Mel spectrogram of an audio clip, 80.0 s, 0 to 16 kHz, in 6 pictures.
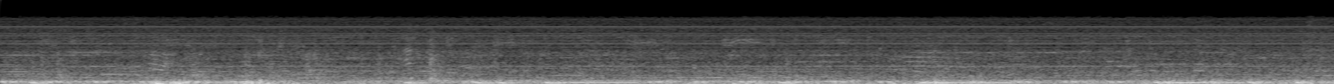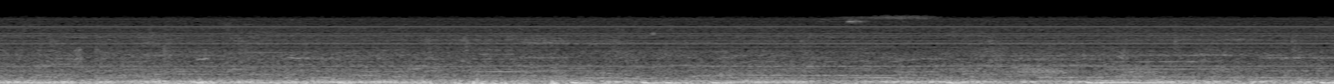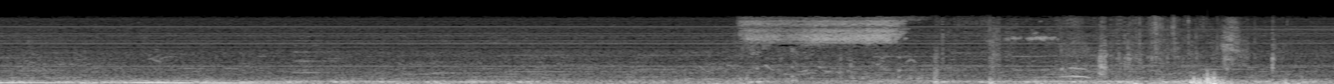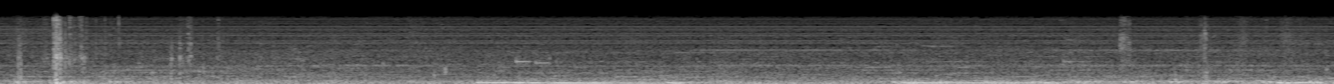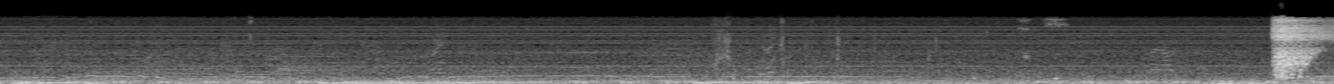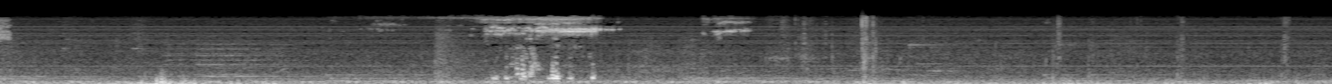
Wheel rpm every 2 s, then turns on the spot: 0, 0, 0, 0, 0, 0, 0, 0, 0, 0, 0, 0, 0, 0, 0, 0, 0, 0, 0, 0, 0, 0, 0, 0, 0, 0, 0, 0, 0, 0, 0, 0, 0, 0, 0, 0, 0, 0, 0, 0.
none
